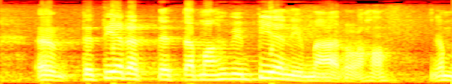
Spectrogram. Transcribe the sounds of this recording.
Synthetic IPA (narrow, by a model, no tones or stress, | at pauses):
t̪et̪ieɾæt̪ːeet̪t̪æmæohyʋimpienimæ̰ːrɑ̰hɑ̰ | jɑ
